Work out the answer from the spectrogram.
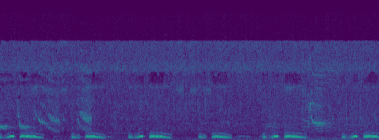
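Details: Bird-trapping recording of a spotted dove, Ninh Thuận: deep soft coo phrases repeated about every second, each ending in a falling note, with scattered high chirps from other birds.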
